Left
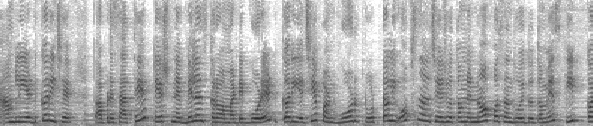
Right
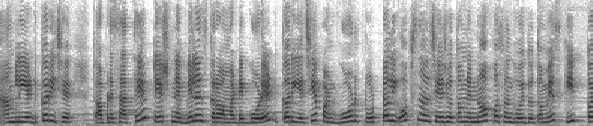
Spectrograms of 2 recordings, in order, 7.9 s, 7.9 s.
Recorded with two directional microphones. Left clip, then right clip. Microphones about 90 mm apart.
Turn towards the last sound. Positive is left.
turn(degrees=-15)  # may be behind; listen again after turning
